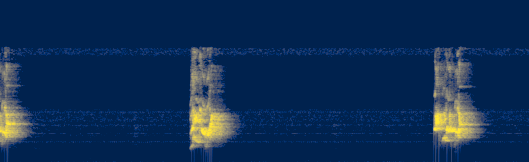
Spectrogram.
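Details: Lovebird practising its song: three sharp, rasping, high chirps spaced roughly two seconds apart over a quiet, steady low hum.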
